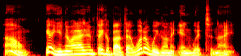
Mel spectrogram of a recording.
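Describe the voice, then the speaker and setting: A man's voice: on the high side, very animated, quick pace, gravelly, a little mellow, no room sound, clean studio sound. A man hosting a casual livestream chat, losing his voice and making sarcastic, mocking asides. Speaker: livestream host.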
